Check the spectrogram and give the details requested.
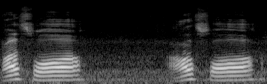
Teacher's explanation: عصا پورے ہونٹ، پورا منہ جو ہے وہ بھر کے صاد ادا ہوا ہے، اور سین بالکل فلیٹ ہے، باریک ہے بالکل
